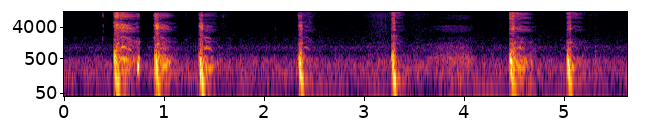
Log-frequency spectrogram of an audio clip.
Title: 気持ち悪い咳 sick cough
